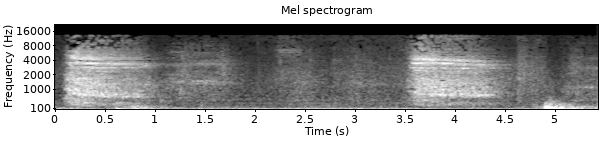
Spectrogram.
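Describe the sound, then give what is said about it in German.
Heavy, forceful breathing during an exercise session: a long rushing exhale, a pause, then another strong breath, with low thuds underneath like movement during exercise. “Hört man, wenn ich anfange, schwer zu atmen?”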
